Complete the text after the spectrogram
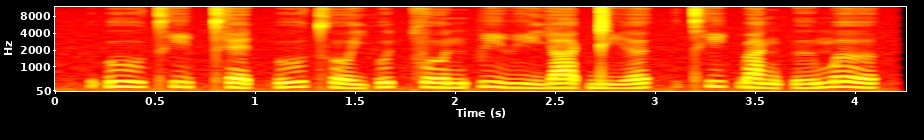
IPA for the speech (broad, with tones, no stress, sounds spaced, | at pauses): ʔ uː˥˨ t̪ʰ iː˧ p̚ t̪ʰ ɛː˧˩ t̚ ʔ uː˧˥ t̪ʰ oː˧˩ j ʔ u˥˨ t̚ f oː˧ n p iː˥˨ ʋ iː˧˩ j aː˧ k̚ d i˩˧ ə̯ | t̪ʰ iː˥˨ k̚ ʋ a˧˩ ŋ ʔ ɯː˩˧ m ɤː˥˨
